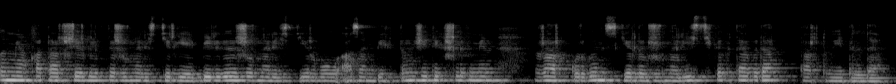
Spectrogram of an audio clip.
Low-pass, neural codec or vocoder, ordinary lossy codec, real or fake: 9.9 kHz; none; none; real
